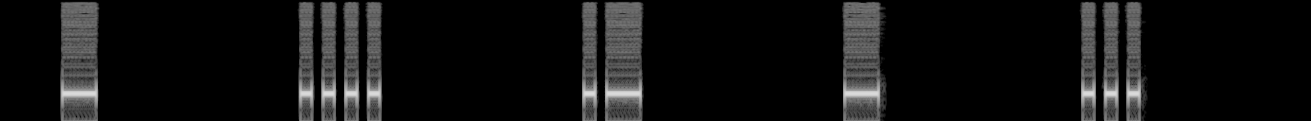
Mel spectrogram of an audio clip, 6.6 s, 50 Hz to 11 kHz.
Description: Morse code, heard as a keyed tone, about 21 wpm, spaced as for 7 wpm, 800 Hz. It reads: THATS
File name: (spaced) / QSOs Spaced-mp3s / WD0FBT 1 @20 sp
